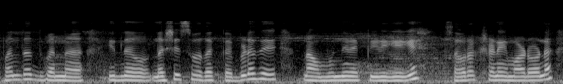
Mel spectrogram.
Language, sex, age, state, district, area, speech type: Kannada, female, 60+, Karnataka, Gadag, rural, spontaneous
